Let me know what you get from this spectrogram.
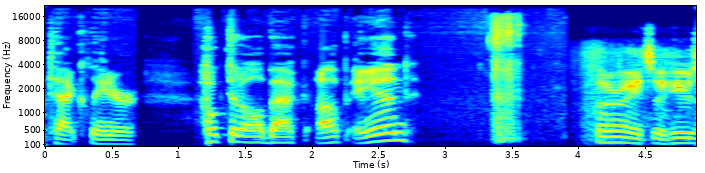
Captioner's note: blows raspberry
